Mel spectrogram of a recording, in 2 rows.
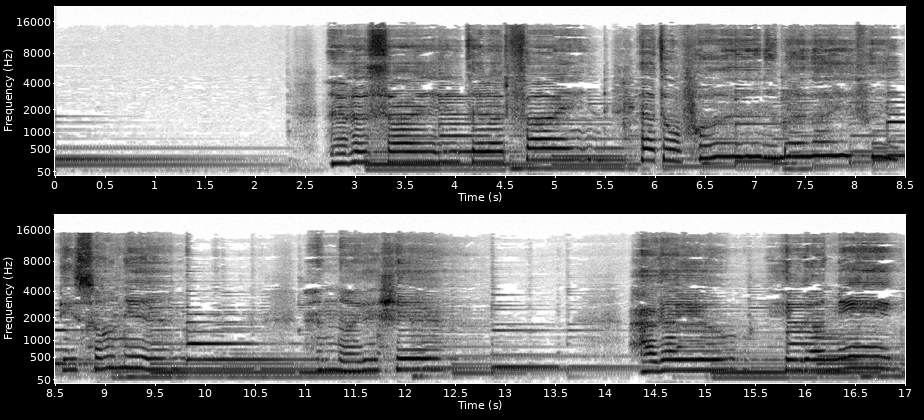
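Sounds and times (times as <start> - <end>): acoustic guitar: 0.0 - 17.0.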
